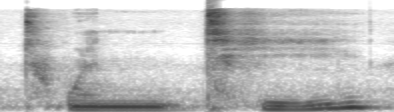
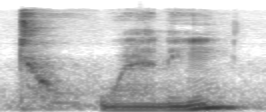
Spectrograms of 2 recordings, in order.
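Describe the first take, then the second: First: The t after the n is clearly pronounced. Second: The t after the n is dropped. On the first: The speaker calls it wrong. "It's more effort to say twenty" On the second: The speaker calls it right. "with an N instead of a T"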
